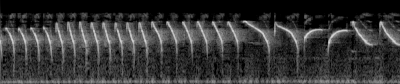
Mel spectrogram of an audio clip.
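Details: Belgian canary song for warming up young canaries: a steady series of fast downward-swept chips, then a few slower looping whistled notes, clean and loud.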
